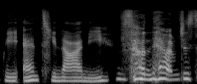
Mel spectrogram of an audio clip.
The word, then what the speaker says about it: Nan Heui: Koreans combine their first and middle name together. So it's Nani.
